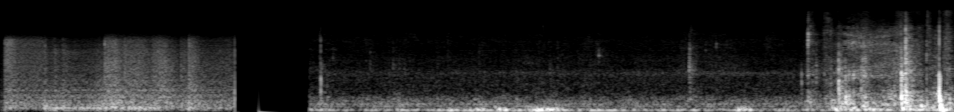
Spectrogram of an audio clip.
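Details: Quiet indoor room noise with a brief total silence near two seconds, soft rustling and a sliding door, then louder clattering handling sounds at the end, without any animal call.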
